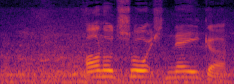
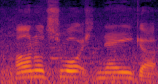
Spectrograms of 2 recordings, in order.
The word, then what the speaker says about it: Arnold Schwarzenegger: Arnold Schwarzenegger. Arnold Schwarzenegger. Say it with me. Arnold Schwarzenegger, Arnold Schwarzenegger, Arnold Schwarzenegger, Arnold Schwarzenegger, okay?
